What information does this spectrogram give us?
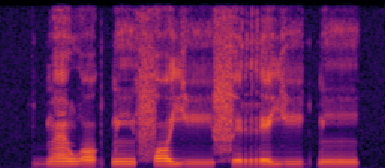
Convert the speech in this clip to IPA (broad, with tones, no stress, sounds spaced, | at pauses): b ã˦ w ɔ˨ k͡p ĩ˦ f ɔ˦ j iː˨ f ɪ˨ r e˦ j iː˦˨ k͡p ĩ˦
